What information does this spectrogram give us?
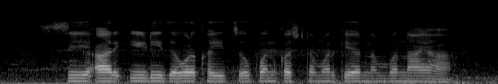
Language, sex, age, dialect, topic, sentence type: Marathi, female, 25-30, Southern Konkan, banking, statement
